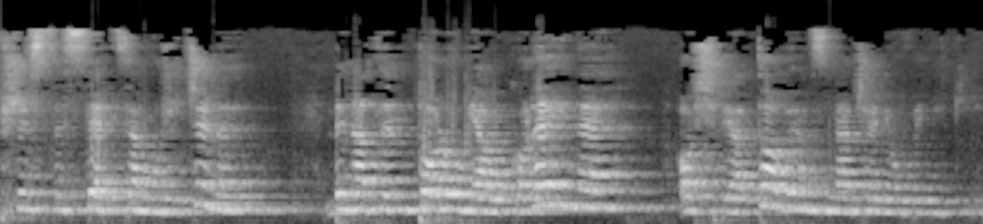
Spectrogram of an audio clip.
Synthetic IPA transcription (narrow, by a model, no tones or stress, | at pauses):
fʂɘst̪sɘsɛɾt̪samulʲit͡ʂɘmɘ | bɘnat̪ɘmpɔlumʲjawkɔlɛjnɛ | ɔɕfʲjat̪ɔvɘmznat͡ʂɛɲuvɘɲikʲi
